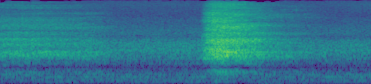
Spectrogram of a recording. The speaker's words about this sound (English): let me take one more deep breath before you request anything. Ready?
